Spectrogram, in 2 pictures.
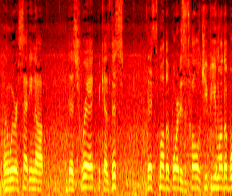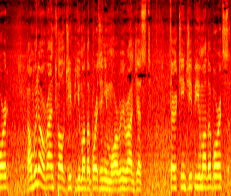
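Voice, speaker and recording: A man filming one-handed on a phone as he walks through a server room, explaining hardware problems while he checks the machines. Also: on the high side. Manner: talks while filming and handling hardware, thinking aloud. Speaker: mining farm operator. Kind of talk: casual hands-on walkthrough. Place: large indoor server room with fans. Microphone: handheld phone camera, filmed one-handed. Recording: loud fan and air conditioning hum.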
